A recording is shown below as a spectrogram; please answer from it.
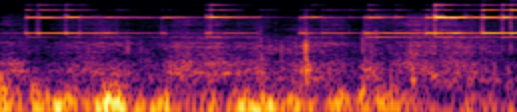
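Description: A mountain bike handlebar bell rings with light, repeated metallic tings over steady trail riding noise on a fire-damaged mountain trail in Yolo and Colusa County.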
